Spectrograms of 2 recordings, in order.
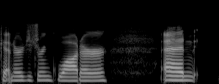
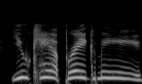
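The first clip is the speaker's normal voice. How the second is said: put-on, slow, pitched-up, taunting, triumphant, defiant yell; 7 semitones higher than usual. Retelling a character yelling into the woods: imitating Boyd yelling defiantly. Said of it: "starts yelling into the woods, like".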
